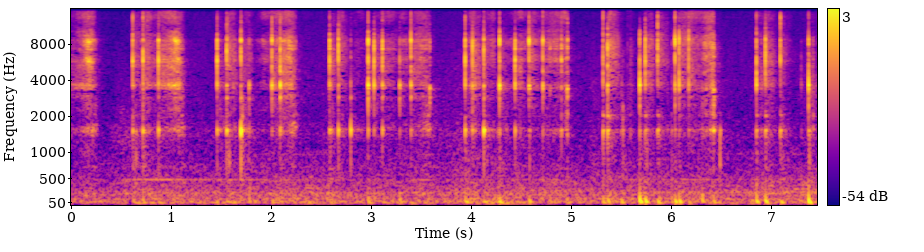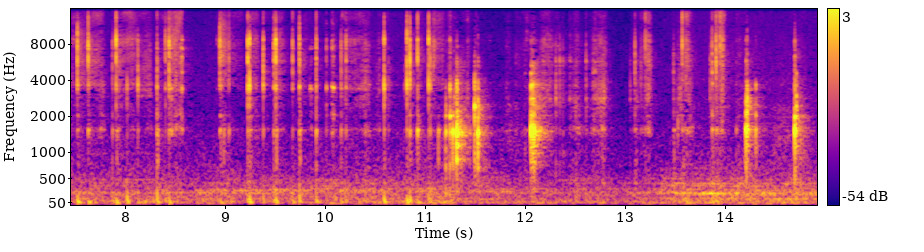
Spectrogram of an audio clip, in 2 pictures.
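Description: Long nails tap and scratch the sides of a small, closed, hollow rectangular box of dark wood held upright. The result is a rapid, irregular stream of crisp, bright clicks and raspy scratches that die away almost instantly, with little low end and a faint hollow resonance behind them.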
